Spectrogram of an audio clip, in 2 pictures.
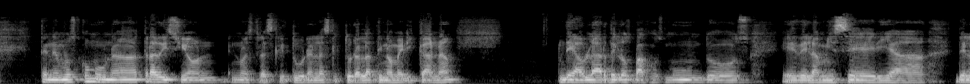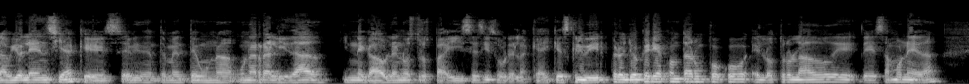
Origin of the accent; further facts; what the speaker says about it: Colombia; now in Mexico; He tenido la suerte de vivir muchísimos años en México, aunque soy colombiano.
